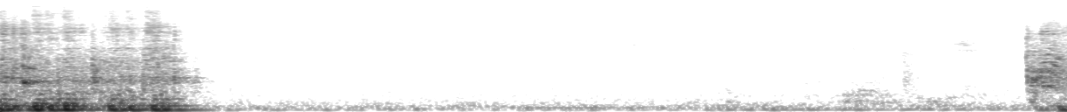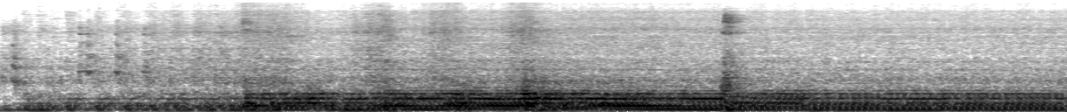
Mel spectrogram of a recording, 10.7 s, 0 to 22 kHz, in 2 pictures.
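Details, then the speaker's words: Honda CB550 cafe racer, freshly cleaned carburetors and air pod filters: engine fires and settles to a lumpy idle, stepping up unevenly when opened; rough idle and jerky idle-to-midrange transition, which the owner blames on the pod filters. "So your transitions between idle and mid-range will be very jerky, and it may not idle very good at all. Like I've got it kind of idling here."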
